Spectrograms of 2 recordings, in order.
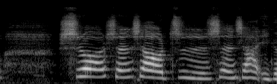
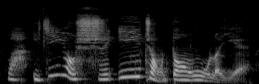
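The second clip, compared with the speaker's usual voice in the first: ordinary delivery, nothing marked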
